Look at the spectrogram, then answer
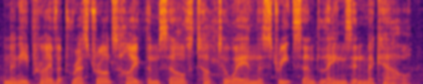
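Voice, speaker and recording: A man narrating a documentary in a calm, measured, scripted way. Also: fairly low pitch, slight background noise. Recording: music underneath.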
